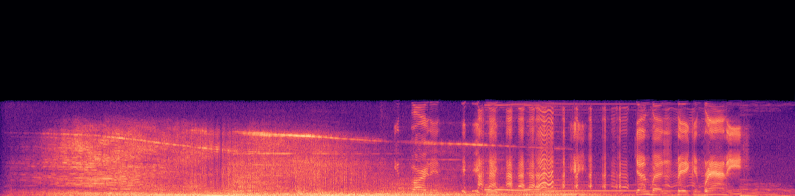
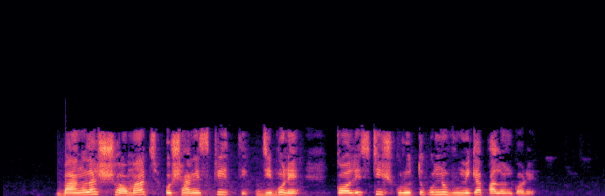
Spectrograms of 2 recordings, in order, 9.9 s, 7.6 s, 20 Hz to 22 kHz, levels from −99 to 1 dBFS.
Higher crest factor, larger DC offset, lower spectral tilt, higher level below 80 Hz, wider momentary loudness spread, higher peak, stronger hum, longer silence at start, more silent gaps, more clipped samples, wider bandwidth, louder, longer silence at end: about the same, 14 dB vs 16 dB; first, 0.6% vs under 0.1%; about the same, -3.5 dB/octave vs -2.5 dB/octave; first, -36 dBFS vs -64 dBFS; about the same, 11 LU vs 9 LU; about the same, -2 dBFS vs 0 dBFS; neither; second, 0.05 s vs 0.7 s; neither; neither; first, 11 kHz vs 7.8 kHz; about the same, -14 LUFS vs -16 LUFS; second, 0 s vs 0.9 s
